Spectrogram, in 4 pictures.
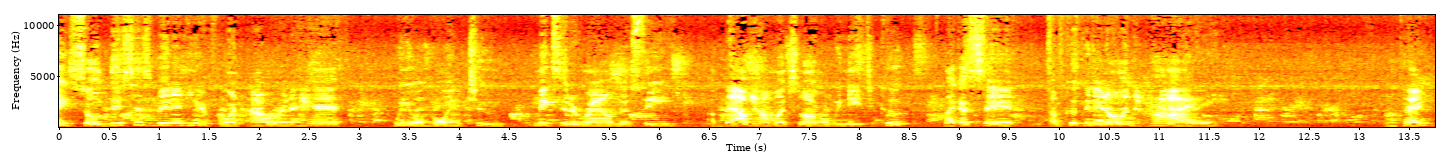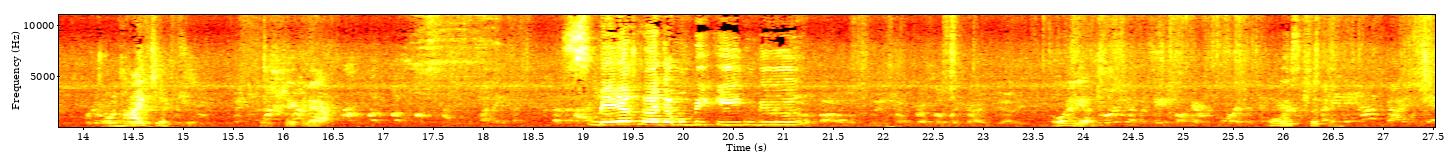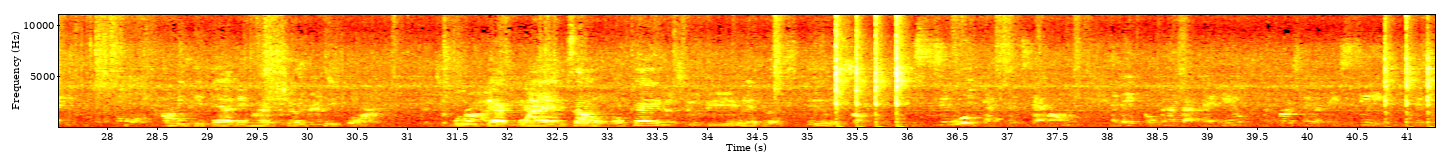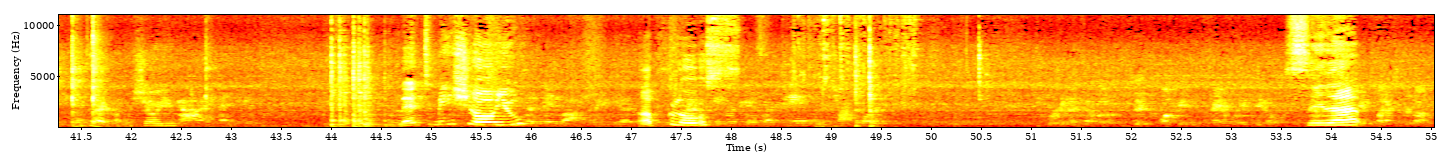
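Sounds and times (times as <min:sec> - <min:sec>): kitchen handling noise: 0:44.0 - 0:44.6.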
